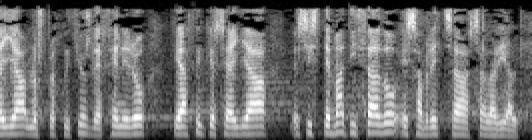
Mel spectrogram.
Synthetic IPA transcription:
aʝalo̞spɾe̞xwiθjo̞zðe̞xe̞ne̞ɾo̞ | ke̞aθe̞ŋke̞seaʝa | sist̪e̞mat̪iθað̞o̞ʔe̞saβ̞ɾe̞t͡ʃasalaɾjal

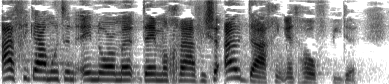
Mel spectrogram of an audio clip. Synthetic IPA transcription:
ʔaːfrikaːmutənenɔɹmədejmoχraːfisəʔœɥt̚daːχɪŋətɦowfd̚bidən

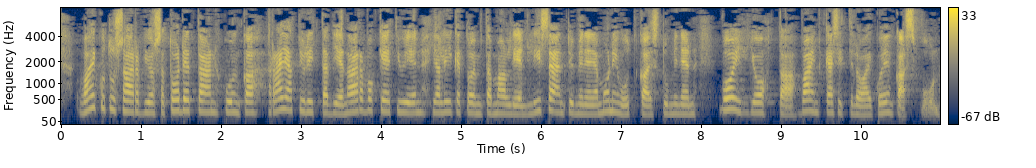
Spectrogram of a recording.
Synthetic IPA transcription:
ʋɑikut̪usɑrʋiosːɑt̪odet̪ɑːŋkuiŋkɑrɑjɑt̪ylit̪ːæʋienɑrʋoket̪jujenjɑliːket̪ːoimint̪ɑmɑlːienlisæːnt̪yminenjɑmonimut̪kɑist̪uminenʋoijoht̪ɑ̰ːʋɑiŋkæsit̪ːelyɑikojeŋkɑsʋṵːn

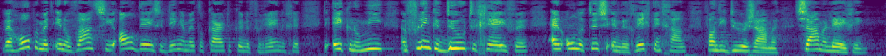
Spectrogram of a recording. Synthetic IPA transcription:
ʋɛjɦowpənmɛtɪnovaːtsiʔɑlˠdejzədɪŋənmɛtɛlˠkaːɹtəkɵnənv̥ərejnəχən | d̥əʔejkonomiənflɪŋkədylˠtəχejvənʔɛnɔndəɹtɵsəɪndərɪχtɪŋχaːnv̥ɑndidyːɹzaːmə | saːmənlejvɪŋ

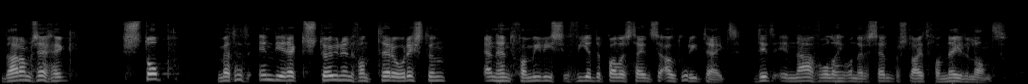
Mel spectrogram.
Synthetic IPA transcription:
daːɾɔmzɛχɪk | stɔp | mɛtɦətɪndiɾɛk̚tstøɥnənvɑntɛɾoɾɪstən | ʔɛnɦɵnfamilisviadəpalɛstɛjnsəawtoɾitɛjtdɪtɪnːaːvɔlˠɣɪŋvɑnətrəsɛnd̚bəslœɥtfɑnːejdəɹlɑ̰nt

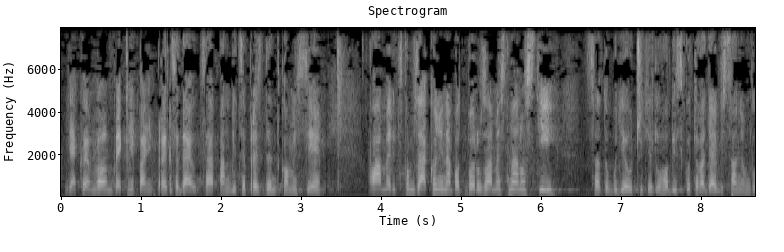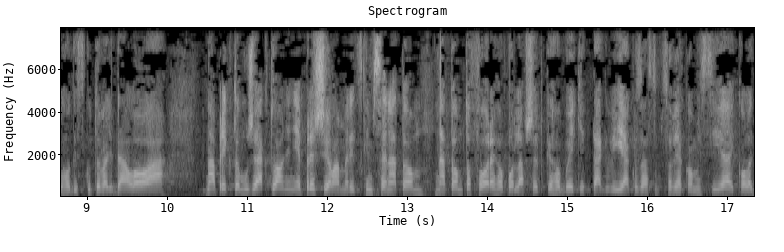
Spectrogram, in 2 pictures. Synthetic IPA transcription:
ɟakujɛmʋɛʎmipɛkɲɛpaɲipɾɛt͡sɛd̪ajut͡sapaːnʋit͡sɛpɾɛzid̪ɛnt̪kɔmisiɛ | ɔ̰amɛɾit͡skɔmzaːkɔɲɛnapɔt̪̚pɔɾuzamɛst̪nanɔsci | sat̪ubuɟɛuɾt͡ʃicɛd̪l̩ˠɦɔd̪iskut̪ɔʋaɟajbisaɔɲɔmd̪l̩ˠɦɔd̪iskut̪ɔʋaɟd̪alɔa | napɾɪɛkt̪ɔmuʒɛakt̪uaːlɲɛɲɛpɾɛʃɪɛlamɛɾit͡skimsɛnaːt̪ɔmnat̪ɔmt̪ɔfɔːɾɛɦɔpɔd̪ʎafʃɛt̪kɛːɦɔbuɟɛcɛt̪aɡʋiakɔzaːst̪up̚t͡sɔʋɪakɔmisiɛajkɔlɛɡ

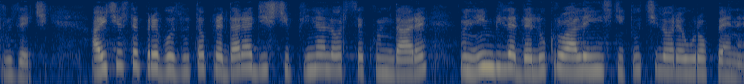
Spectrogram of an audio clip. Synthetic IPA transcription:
t̪ɾuze̞t͡ʃʲ | ait͡ʃje̞st̪e̞pɾe̞vəzut̪əpɾe̞d̪aɾead̪ist͡ʃipline̞lo̞rse̞kund̪aɾe̞ɨnlimbile̞d̪e̞lukɾuale̞inst̪it̪ut̪siːlo̞ɾe̞uɾo̞pe̞ne̞

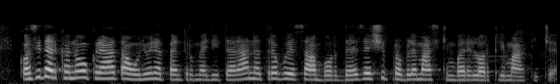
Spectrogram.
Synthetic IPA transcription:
ko̞nsid̪e̞rkənookɾe̞at̪auniune̞pe̞nt̪ɾume̞d̪it̪e̞ɾanət̪ɾe̞buje̞səabo̞rd̪e̞ze̞ʃipɾo̞ble̞maskʲimbəɾilo̞rklimat̪it͡ʃe̞̰

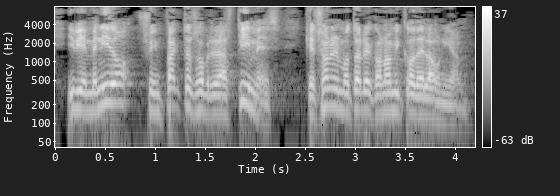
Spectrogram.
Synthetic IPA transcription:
iβjembe̞niðo̞suimpak̚t̪o̞so̞βɾe̞laspime̞̰s | ke̞so̞ne̞lmo̞t̪o̞ɾe̞ko̞nõ̞miko̞ð̞e̞launjo̰n

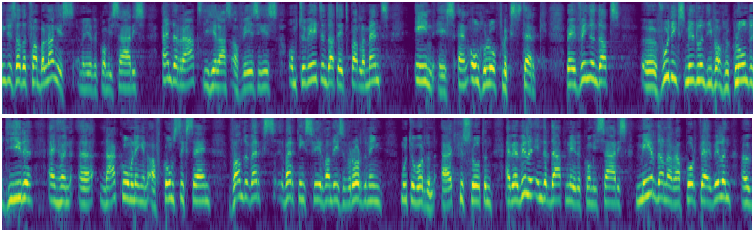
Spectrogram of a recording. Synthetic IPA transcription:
ŋdɵzdɑtɦətfɑnbəlɑŋɪsməneːrdəkɔmɪsaːɾɪs | ɛndəraːtdiɦelaːsɑfʋeːzəɣɪsɔmtəʋeːtəndɑtɦətpɑrləmɛnt | eːnɪsɛnɔnɣəloːfələkstɛrkʋɛjvɪndəndɑt | vudɪŋsmɪdələndivɑnɣəkloːndədiːɾən | ɛnɦɵnːaːkoːməlɪŋənɑfkɔmstəxsɛjnvɑndəʋɛrkɪŋsfeːrvɑndeːzəvəɾɔrdənɪŋ | mutənʋɔrdənœɥtxəsloːtənɛnʋɛjʋɪlənɪndərdaːtməneːrdəkɔmɪsaːɾɪsmeːrdɑnənrɑpɔrtʋɛjʋɪlənən

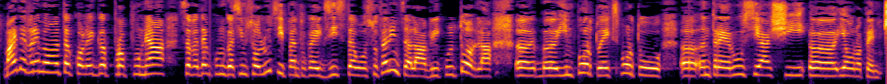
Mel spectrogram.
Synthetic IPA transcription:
majd̪e̞vɾe̞me̞o̞alt̪əko̞le̞ɡəpɾo̞puneasəve̞d̪e̞mkumɡəsimso̞lut̪sijpe̞nt̪ɾukəeɡzist̪əo̞sufe̞ɾint̪səlaːɡɾikult̪o̞rʲlaəimpo̞rt̪uekspo̞rt̪uɨnt̪ɾe̞ɾusiaʃie̞uɾo̞pe̞nʲ

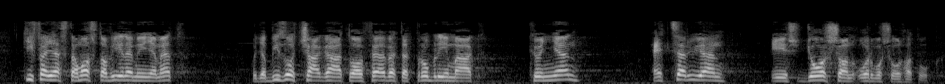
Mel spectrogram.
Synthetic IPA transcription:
kifɛjɛst̪ɛmɒst̪ɒveːlɛmeːɲɛmɛt̪ | ho̞ɟɒbizo̞t͡ʃːaːɡaːlt̪ɒlfɛlvɛt̪ɛt̪̚pro̞bleːmaːkː | ø̞ɲːɛn | ɛcsɛɾyɛn | eːʃɟo̞rʃɒno̞rvo̞ʃo̞lɦɒt̪o̰ːk

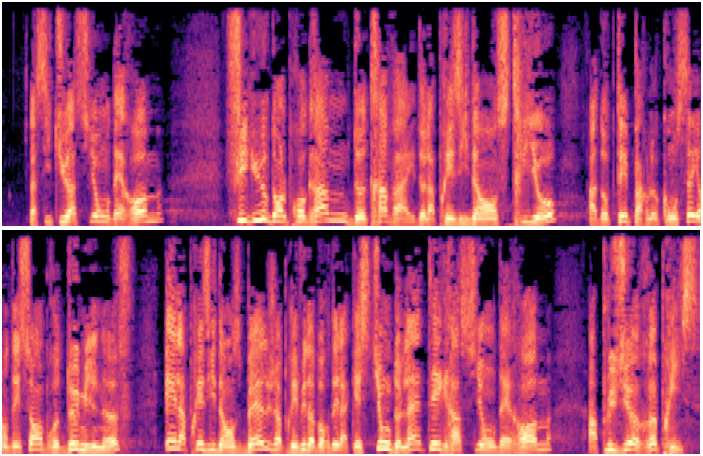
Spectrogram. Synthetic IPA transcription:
lasit̪yasjɔ̃d̪ɛʁɔm | fiɡʲyːʁd̪ɑ̃ləpχɔɡʁamd̪ət̪χavajd̪əlapχezid̪ɑ̃st̪χio | ad̪ɔp̚t̪epaʁləkɔ̃sɛjɑ̃d̪esɑ̃bʁəd̪ømilnœf | elapχezid̪ɑ̃s̬bɛlʒapχevyd̪abɔʁd̪elakʲɛst̪jɔ̃d̪əlɛ̃t̪eɡʁasjɔ̃d̪ɛʁɔm | aplyzjœʁːəpχiːz

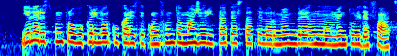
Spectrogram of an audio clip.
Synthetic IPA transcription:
je̞le̞ɾəspund̪̚pɾo̞vo̞kəɾilo̞rkukaɾe̞se̞ko̞nfɾunt̪əmaʒo̞ɾit̪at̪east̪at̪e̞lo̞rme̞mbɾe̞ɨnmo̞me̞nt̪uld̪e̞fat̪sə

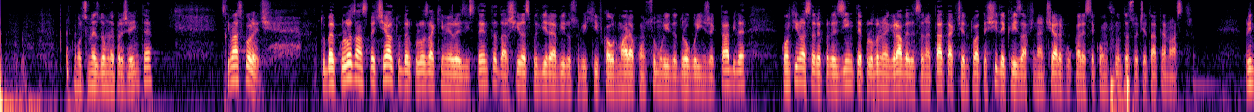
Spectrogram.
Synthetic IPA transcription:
mult̪sumes̬kd̪o̞mnule̞pɾe̞ʃe̞d̪int̪e̞ | st̪imat̪sʲko̞le̞d͡ʒʲ | t̪ube̞rkulo̞zaɨnspe̞t͡ʃialt̪ube̞rkulo̞zakʲimeoɾe̞zist̪e̞nt̪əd̪arʃiɾəspɨnd̪iɾeaviɾusulujxivkaurmaɾeako̞nsumulujd̪e̞d̪ɾo̞ɡuɾʲinʒe̞k̚t̪abile̞ | ko̞nt̪inuəsəɾe̞pɾe̞zint̪e̞pɾo̞bleme̞ɡɾave̞d̪e̞sənət̪at̪e̞ak̚t͡ʃe̞nt̪uat̪e̞ʃid̪e̞kɾizafinant͡ʃiaɾəkukaɾe̞se̞ko̞nfɾunt̪əso̞t͡ʃie̞t̪at̪eanoast̪ɾə | pɾin

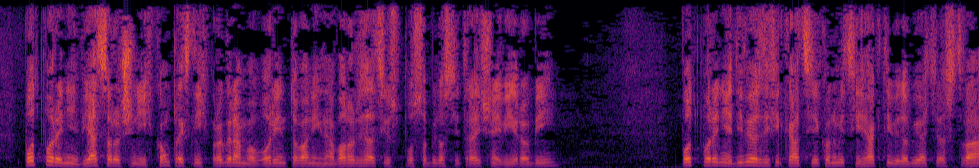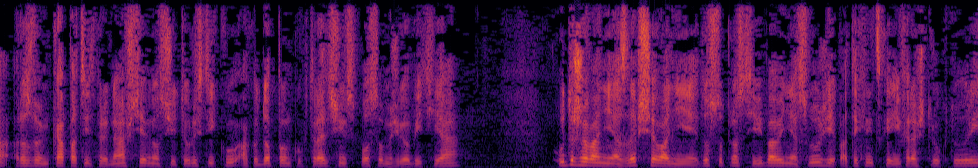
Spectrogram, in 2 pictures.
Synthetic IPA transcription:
pɔt̪pɔɾɛɲɪɛʋɪat͡sɾɔt͡ʃniːxkɔmplɛksniːxpɾɔɡɾamɔʊɔɾɪjɛnt̪ɔʋaniːɣnaʋalɔɾizaːt͡siuspʊɔsɔbilɔscit̪ɾad̪it͡ʃnɛjʋiːɾɔbi | pɔt̪pɔɾɛɲɪɛd̪iʋɛɾzifikaːt͡siɛkɔnɔmit͡skiːɣakt̪iʋiːd̪ɔbiʋacɛʎst̪ʋaɾɔzʋɔjɔmkapat͡sit̪̚pɾɛnaːʊʃcɛʊnɔst͡ʃit̪uɾist̪ikuʔa̰kɔd̪ɔpl̩ŋkukt̪ɾad̪it͡ʃniːmspʊɔsɔbɔmʒiʋɔbicʰɪa | ud̪r̩ʒɔʋaɲɪɛazlɛpʃɔʋaɲɪɛd̪ɔst̪upnɔsciʋibaʋɛɲɪasluʒɪɛba̰t̪ɛxnit͡skɛjinfɾaʃt̪ɾukt̪uːɾi

